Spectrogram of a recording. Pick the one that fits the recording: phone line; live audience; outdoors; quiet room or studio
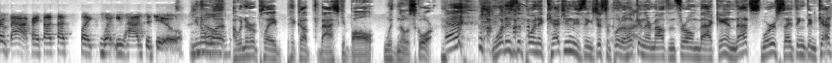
phone line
